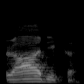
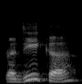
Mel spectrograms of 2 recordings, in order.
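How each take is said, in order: First: The second syllable is not stressed. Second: The second syllable is stressed. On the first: The speaker calls it right. "we say Radhika" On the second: The speaker calls it wrong. "we don't say Radhika"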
